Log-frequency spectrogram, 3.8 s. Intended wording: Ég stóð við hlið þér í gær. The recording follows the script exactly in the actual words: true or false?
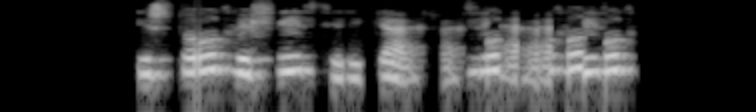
false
